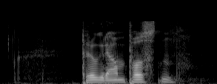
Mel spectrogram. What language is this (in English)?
Norwegian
